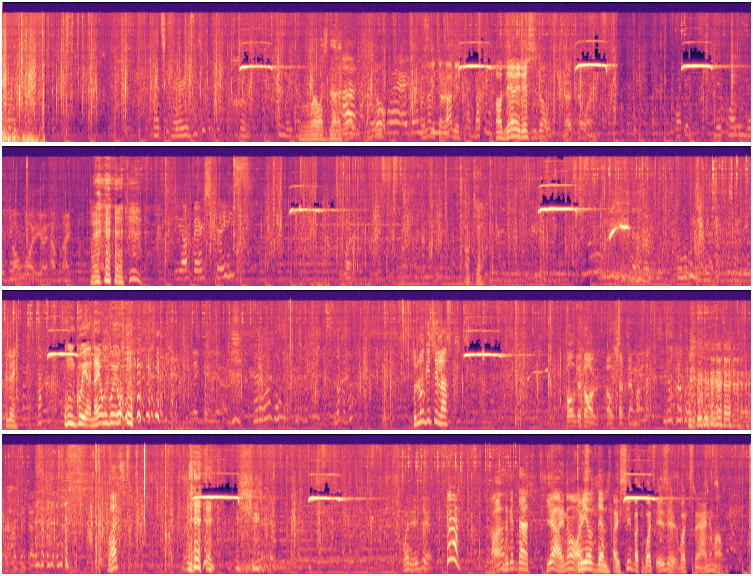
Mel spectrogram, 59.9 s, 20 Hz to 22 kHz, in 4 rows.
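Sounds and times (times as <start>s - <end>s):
marmot alarm whistle: 4.6s - 5.8s, 9.1s - 10.0s, 11.4s - 12.3s, 13.6s - 14.5s, 20.7s - 21.8s, 25.6s - 27.6s, 30.8s - 31.7s, 39.1s - 40.9s, 48.7s - 49.8s, 51.0s - 52.2s, 57.3s - 58.2s.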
